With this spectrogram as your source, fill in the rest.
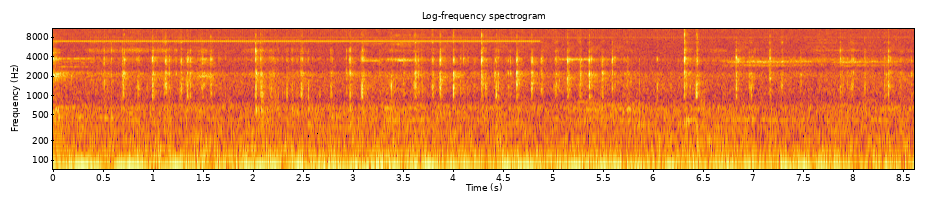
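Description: Keys on a computer keyboard are tapped at a steady pace to type a command into a terminal, producing quiet, close clicks over a low background hum.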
